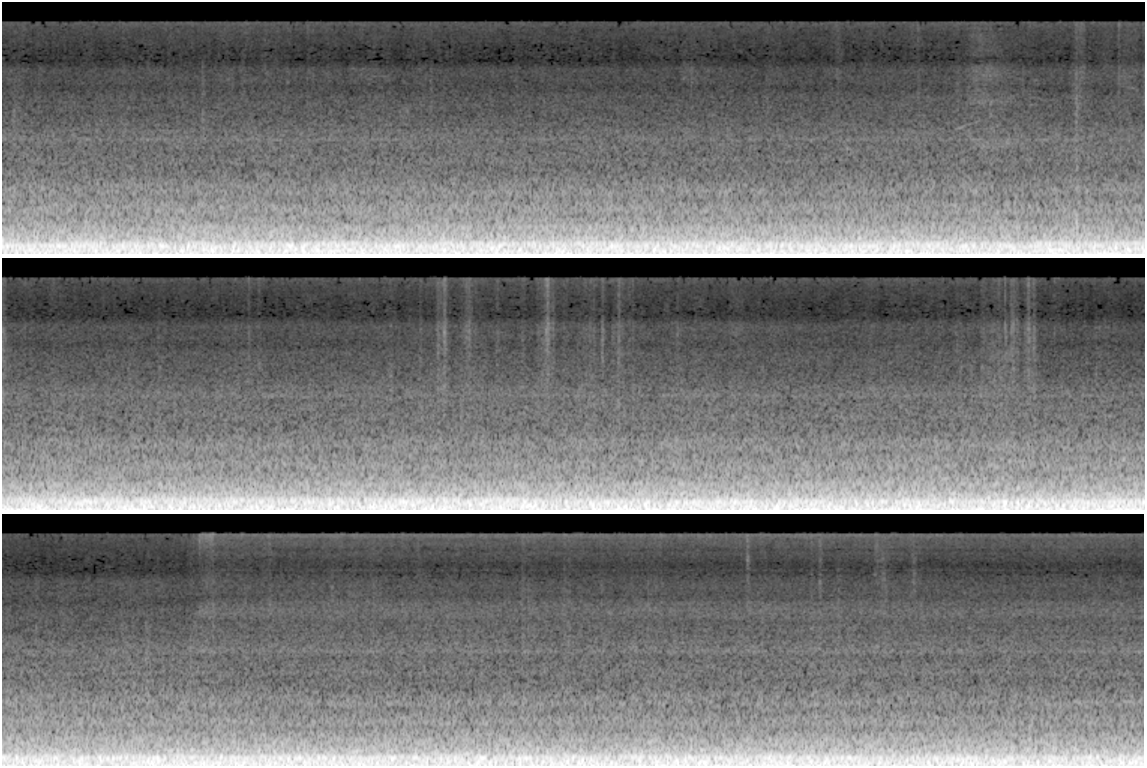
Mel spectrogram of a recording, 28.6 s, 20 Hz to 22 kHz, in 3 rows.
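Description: Cabin noise inside an Airbus A350 on final approach with the landing gear down: a steady low rumble of the engines and the airflow.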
